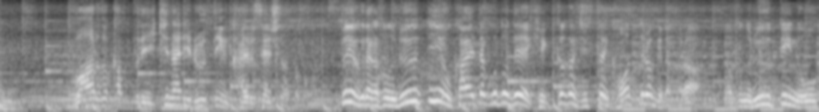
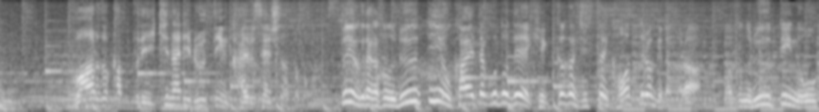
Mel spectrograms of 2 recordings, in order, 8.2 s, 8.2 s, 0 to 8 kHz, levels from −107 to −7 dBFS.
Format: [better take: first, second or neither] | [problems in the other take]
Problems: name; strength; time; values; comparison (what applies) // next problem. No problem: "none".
second | room echo; dies away in 1.3 s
